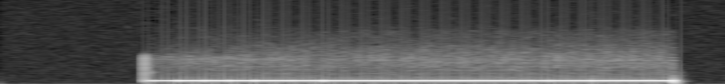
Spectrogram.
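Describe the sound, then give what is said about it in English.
A telephone dial tone sounds as a loud, steady single-pitched hum that starts abruptly, holds for about two seconds, then cuts off. “I'm dialing.”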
